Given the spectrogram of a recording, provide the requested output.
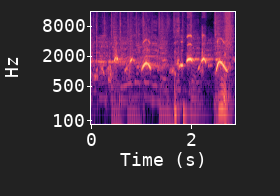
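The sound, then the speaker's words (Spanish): A cell phone's whistle-style notification tone chirps several times in quick succession, rising and falling sweeps, alongside short low buzzing bursts of the phone vibrating, fairly loud. “Así, me silba mi celular, no puedo dormir, cada rato está así vibrando, ya mi culo vibra así ya también, cada rato ya, a dormir carajo, no jodan ya, basta.”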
